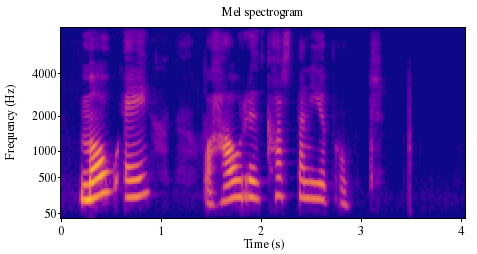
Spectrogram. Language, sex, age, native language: Icelandic, female, 40-49, Icelandic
